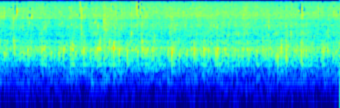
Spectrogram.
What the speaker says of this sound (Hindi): अब हम इसमें एक एक करके मठरी डालेंगे।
